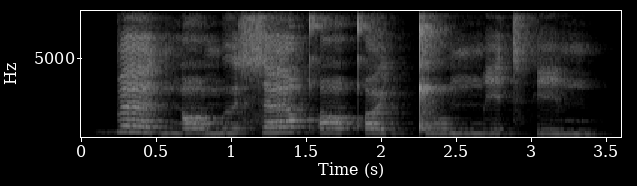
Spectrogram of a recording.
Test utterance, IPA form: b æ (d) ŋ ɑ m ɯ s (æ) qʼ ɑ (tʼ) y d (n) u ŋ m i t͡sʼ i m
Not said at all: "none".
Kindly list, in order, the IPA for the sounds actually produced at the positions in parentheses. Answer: d, æ, qʼ, ǃ

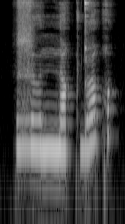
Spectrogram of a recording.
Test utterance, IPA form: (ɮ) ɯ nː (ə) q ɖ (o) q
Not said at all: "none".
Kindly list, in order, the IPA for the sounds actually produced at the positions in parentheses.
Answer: ɮ, ə, o

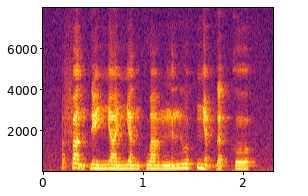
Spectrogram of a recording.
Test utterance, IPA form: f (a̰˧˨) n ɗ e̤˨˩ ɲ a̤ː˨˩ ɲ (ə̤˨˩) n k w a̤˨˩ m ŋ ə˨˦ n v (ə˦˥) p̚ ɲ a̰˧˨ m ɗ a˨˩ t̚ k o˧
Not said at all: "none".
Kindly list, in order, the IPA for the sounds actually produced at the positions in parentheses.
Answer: a̰˧˨, a̤˨˩, ə˦˥

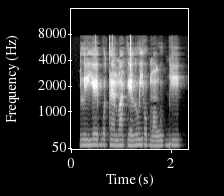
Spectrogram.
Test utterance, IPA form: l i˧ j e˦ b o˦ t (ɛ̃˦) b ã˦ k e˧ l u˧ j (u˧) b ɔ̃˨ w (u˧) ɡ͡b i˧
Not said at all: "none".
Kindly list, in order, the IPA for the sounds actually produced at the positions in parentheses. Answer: ɛ̃˦, o˧, u˨˦

